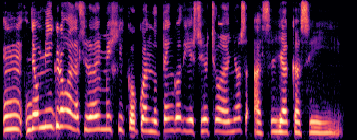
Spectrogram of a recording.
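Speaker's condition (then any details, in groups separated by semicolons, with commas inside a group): Cerebral palsy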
